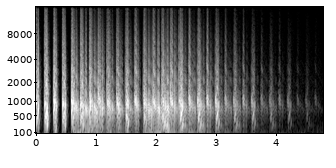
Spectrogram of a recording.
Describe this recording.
This is what happens if you put two sine waves through some severe filtering with some overdrive and several synchronized LFO's at 100 BPM for 1 measure plus a second measure to allow the delays to fade away. All done on my Virus TI. Sequencing done within Cubase 5, audio editing within Wavelab 6.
